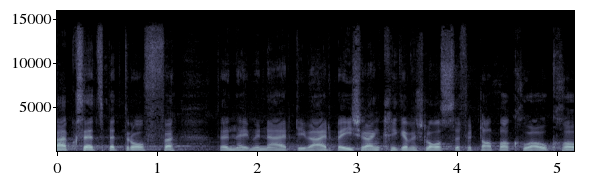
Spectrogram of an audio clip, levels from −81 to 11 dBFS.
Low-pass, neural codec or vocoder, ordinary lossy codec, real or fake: 14.4 kHz; none; none; real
